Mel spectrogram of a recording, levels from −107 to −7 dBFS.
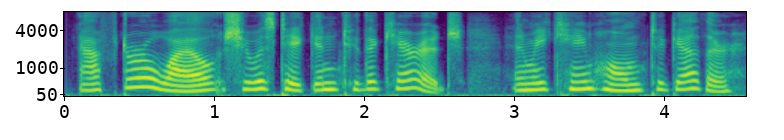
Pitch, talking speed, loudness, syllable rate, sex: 240 Hz, 170 wpm, -16 LUFS, 5.3 syllables/s, female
